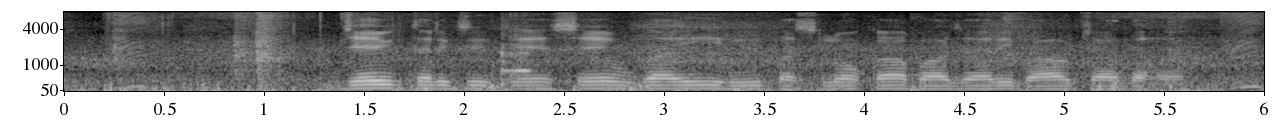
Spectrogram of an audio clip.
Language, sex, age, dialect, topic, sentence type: Hindi, male, 41-45, Marwari Dhudhari, agriculture, statement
